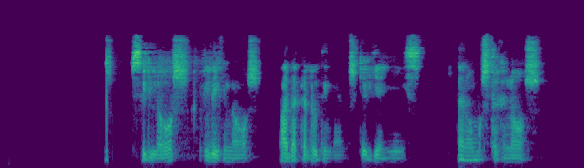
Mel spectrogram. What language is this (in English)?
Greek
